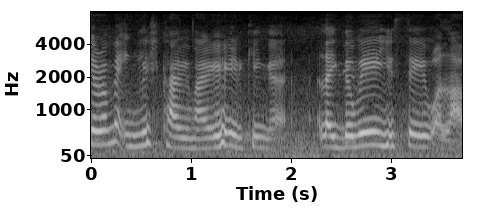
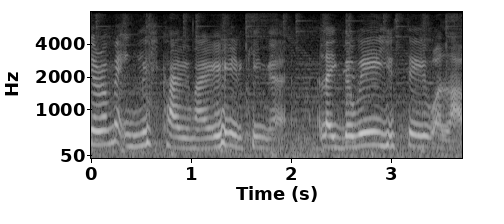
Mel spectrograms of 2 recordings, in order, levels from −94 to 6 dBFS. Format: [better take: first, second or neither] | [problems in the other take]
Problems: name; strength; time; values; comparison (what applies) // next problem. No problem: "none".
first | background sound (Organ); 19 dB below the speech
